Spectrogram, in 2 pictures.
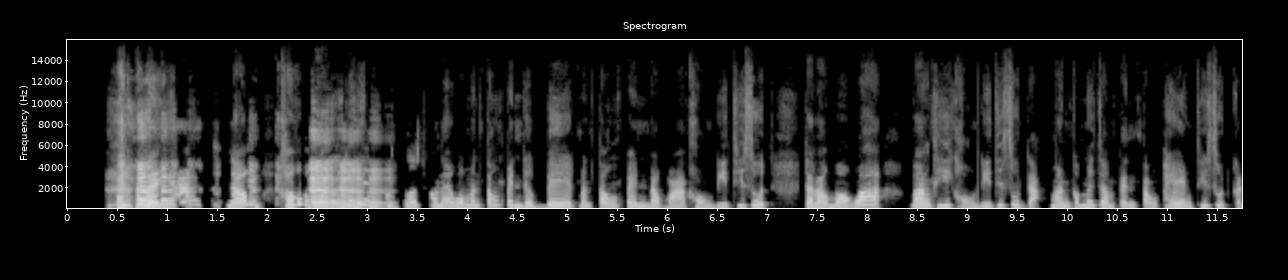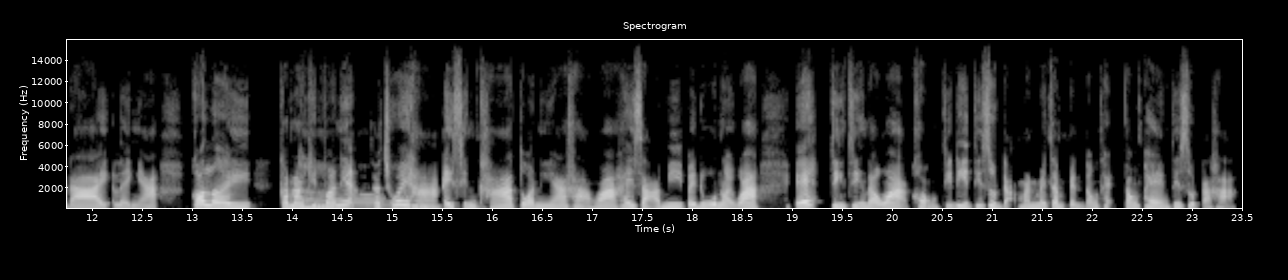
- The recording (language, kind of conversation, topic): Thai, advice, จะหาสินค้าคุณภาพดีราคาไม่แพงโดยไม่ต้องเสียเงินมากได้อย่างไร?
- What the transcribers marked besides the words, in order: laugh; in English: "the best"; drawn out: "อ๋อ"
